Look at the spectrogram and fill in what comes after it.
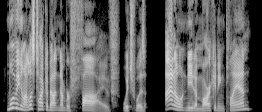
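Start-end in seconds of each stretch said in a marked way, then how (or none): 3.3-5.0 tried-on American accent. Going through point five on a list, in a put-on American accent. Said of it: "I just tried to say that with an American accent".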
